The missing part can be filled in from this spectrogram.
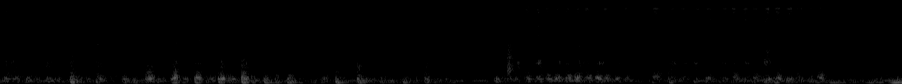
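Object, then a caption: Colored pencil rubbed on a paper sheet. A dark wooden colored pencil is rubbed in fast shading strokes across a flat white paper coloring sheet printed with a mandala, lying on a table, heard close up. The result is a continuous, rapid scratchy rubbing with a soft low body and a faint bright rasp that swells and dips with each stroke.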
